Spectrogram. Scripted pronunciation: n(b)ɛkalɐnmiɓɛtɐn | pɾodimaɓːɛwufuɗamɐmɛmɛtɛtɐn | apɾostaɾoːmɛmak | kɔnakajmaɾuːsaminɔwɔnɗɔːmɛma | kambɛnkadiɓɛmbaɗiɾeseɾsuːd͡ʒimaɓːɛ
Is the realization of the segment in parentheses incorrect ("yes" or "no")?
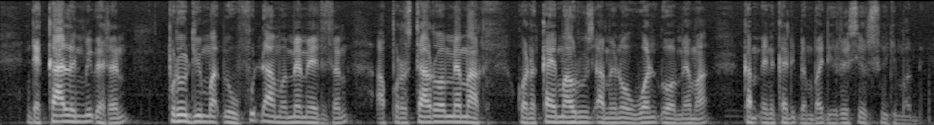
yes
